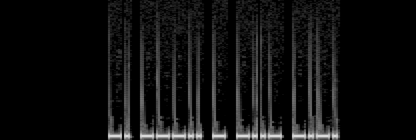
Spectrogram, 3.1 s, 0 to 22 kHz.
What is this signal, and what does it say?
Morse code, heard as a keyed tone, about 39 wpm, 700 Hz. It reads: N8TXC
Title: USA Call Signs - 5 Characters - Repeated 2x - 40wpm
